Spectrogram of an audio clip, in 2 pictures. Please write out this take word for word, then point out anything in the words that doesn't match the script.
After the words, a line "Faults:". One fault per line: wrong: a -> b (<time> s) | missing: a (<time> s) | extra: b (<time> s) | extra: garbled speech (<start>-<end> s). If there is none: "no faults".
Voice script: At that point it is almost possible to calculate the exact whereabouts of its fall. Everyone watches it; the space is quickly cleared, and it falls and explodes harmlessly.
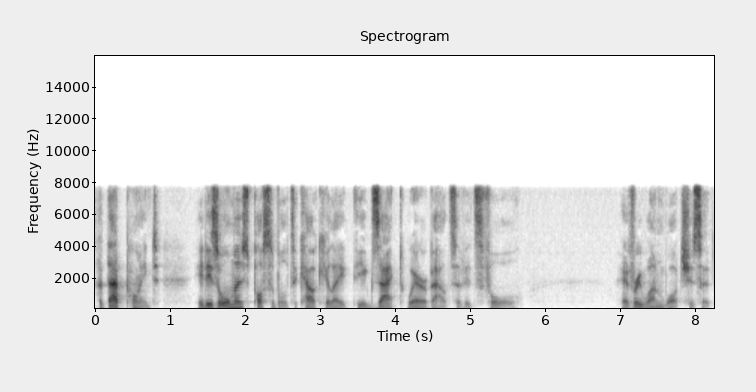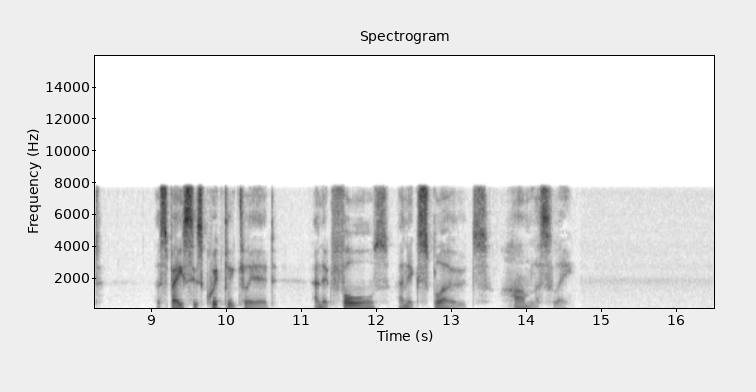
At that point it is almost possible to calculate the exact whereabouts of its fall. Everyone watches it; the space is quickly cleared, and it falls and explodes harmlessly.
Faults:
no faults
